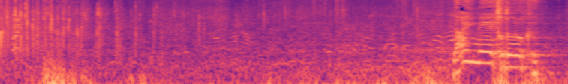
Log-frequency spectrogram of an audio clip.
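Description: Dancers stamp their feet on an outdoor stage.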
